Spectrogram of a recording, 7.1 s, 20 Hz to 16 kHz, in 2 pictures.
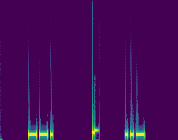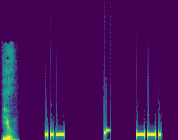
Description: Morse code, heard as a keyed tone, about 22 wpm, 700 Hz. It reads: G U U G
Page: This rapid-fire timing is geared to push your ICR (Instant Character Recognition) skills.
